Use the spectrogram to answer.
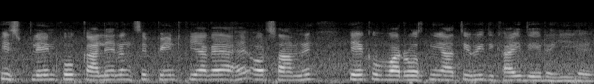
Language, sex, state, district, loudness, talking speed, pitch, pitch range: Hindi, male, Bihar, Araria, -19 LUFS, 210 wpm, 220 Hz, 200-225 Hz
